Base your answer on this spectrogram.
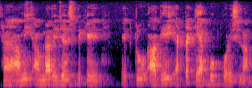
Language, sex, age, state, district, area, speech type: Bengali, male, 45-60, West Bengal, Jhargram, rural, spontaneous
